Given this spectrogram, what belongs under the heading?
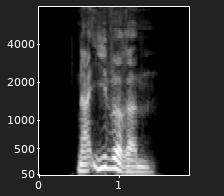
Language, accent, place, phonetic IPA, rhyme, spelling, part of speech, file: German, Germany, Berlin, [naˈiːvəʁəm], -iːvəʁəm, naiverem, adjective, De-naiverem.ogg
- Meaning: strong dative masculine/neuter singular comparative degree of naiv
